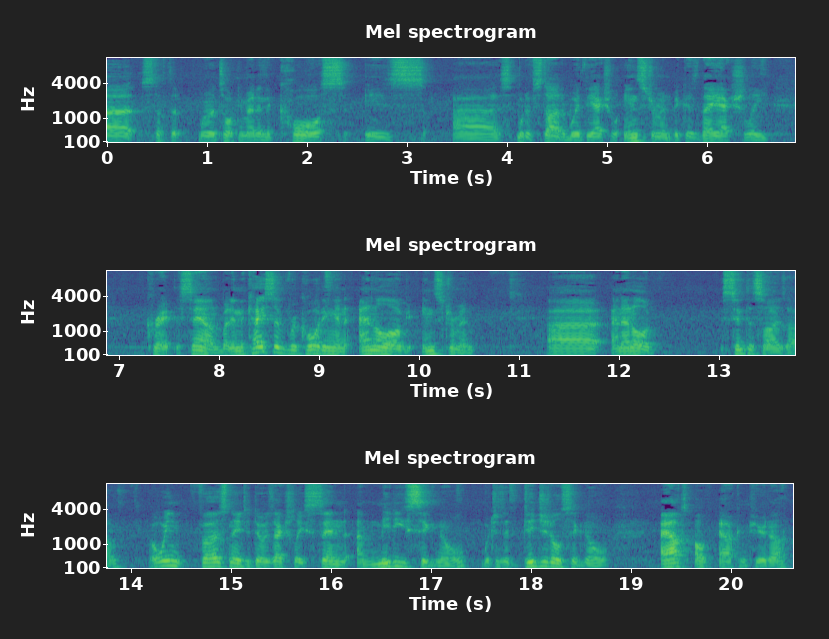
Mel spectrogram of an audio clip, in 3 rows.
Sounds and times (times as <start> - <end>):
Speech: 0.0 - 6.7, 7.3 - 10.6, 11.3 - 12.4, 13.0 - 20.6.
